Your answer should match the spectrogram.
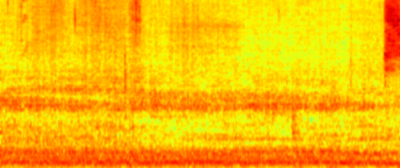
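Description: Pellet grill's draft fan running: a loud, steady hum over a low rumble.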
